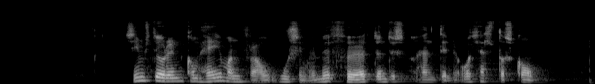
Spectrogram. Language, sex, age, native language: Icelandic, male, 30-39, Icelandic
